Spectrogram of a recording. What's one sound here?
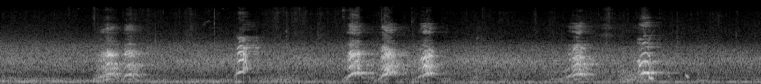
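Puppies yip and yelp in short bursts.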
